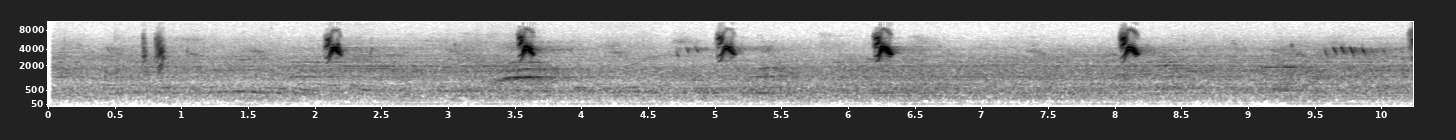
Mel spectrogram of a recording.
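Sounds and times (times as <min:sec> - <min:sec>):
house sparrow Passer domesticus chirping: 0:04.7 - 0:05.2, 0:08.0 - 0:08.3, 0:09.6 - 0:10.2.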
